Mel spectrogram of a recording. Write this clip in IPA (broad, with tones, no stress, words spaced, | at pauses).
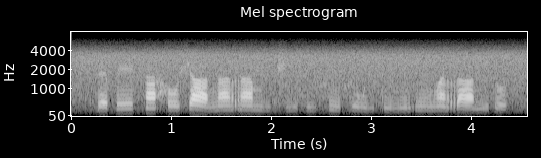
ɗɛ˨peː˦ kã˦ho˨˦ʃaː˦˨ nã˦rã˦mi˨ d͡ʒi˨ zi˨fĩ˦˨ fɪ˦wi˨tĩ˨ mĩ˨rĩ˦ɡʷã˦ raː˨ni˨ɗʊ˦˨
